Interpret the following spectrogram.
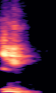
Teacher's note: And then there's the front close vowel, E.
